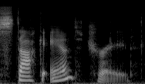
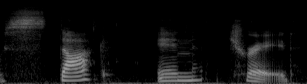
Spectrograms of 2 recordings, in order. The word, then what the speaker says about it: stock in trade: the stock and trade is the phrase stock in trade I always thought it was stock and trade have I been saying it wrong my whole life don't you hate when that happens when you learn you've been saying something wrong your whole life so stock in trade okay here Dr Google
